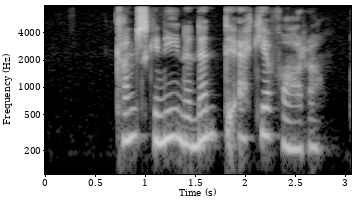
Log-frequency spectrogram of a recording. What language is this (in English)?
Icelandic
